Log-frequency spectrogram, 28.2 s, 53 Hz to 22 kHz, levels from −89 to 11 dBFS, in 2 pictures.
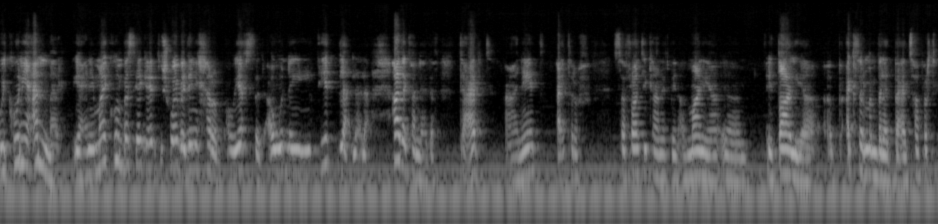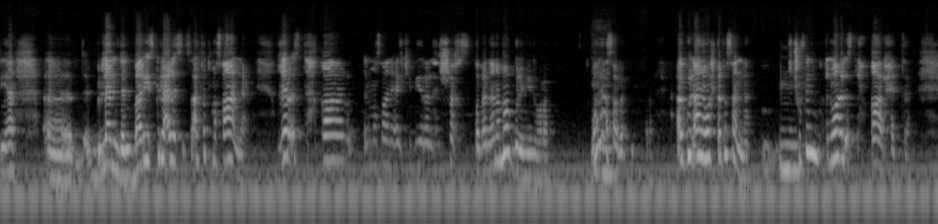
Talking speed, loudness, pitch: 135 wpm, -30 LUFS, 170 Hz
